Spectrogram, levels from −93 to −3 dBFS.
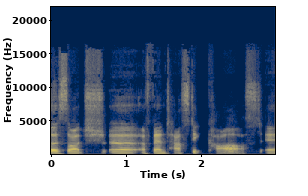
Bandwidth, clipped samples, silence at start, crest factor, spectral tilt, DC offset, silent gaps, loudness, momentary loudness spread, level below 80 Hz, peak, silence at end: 16.5 kHz; under 0.1%; 0 s; 18 dB; -3 dB/octave; under 0.1%; none; -26 LUFS; 9 LU; -74 dBFS; -8 dBFS; 0 s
